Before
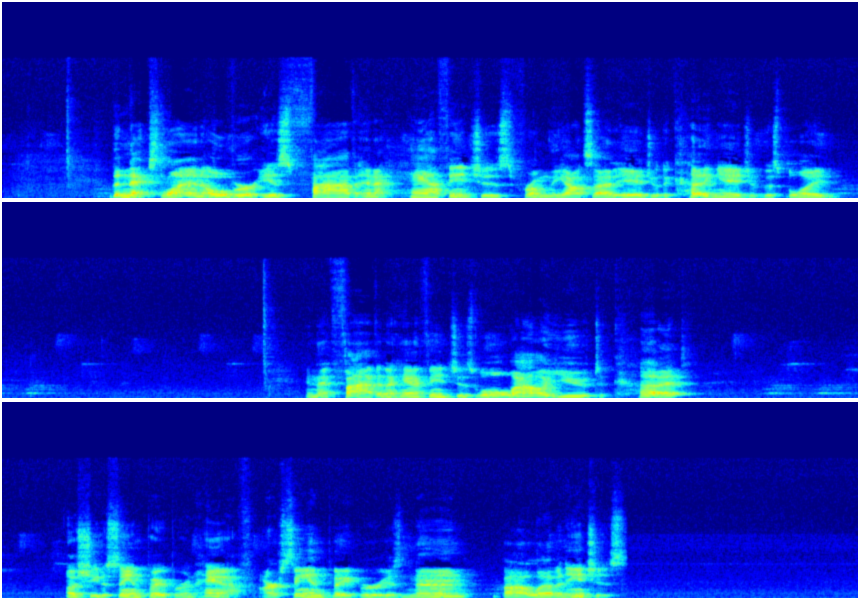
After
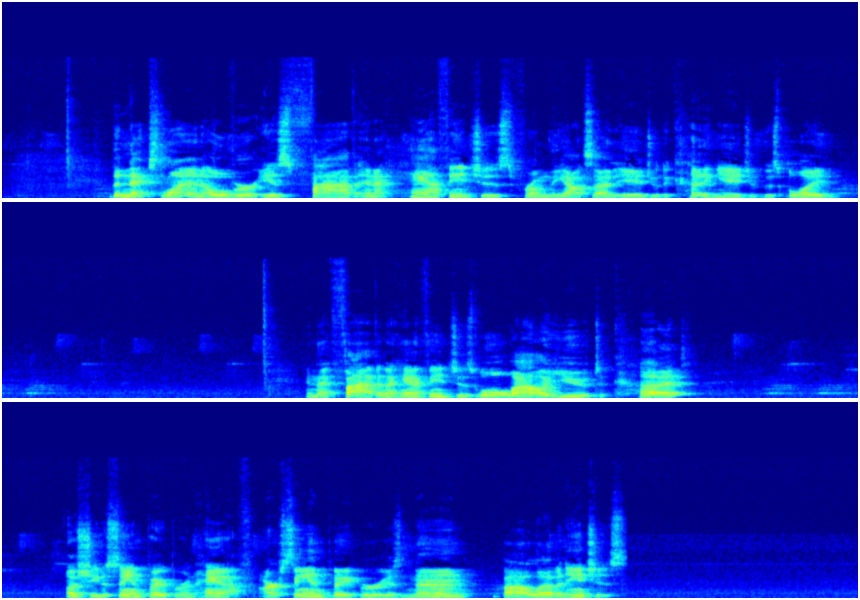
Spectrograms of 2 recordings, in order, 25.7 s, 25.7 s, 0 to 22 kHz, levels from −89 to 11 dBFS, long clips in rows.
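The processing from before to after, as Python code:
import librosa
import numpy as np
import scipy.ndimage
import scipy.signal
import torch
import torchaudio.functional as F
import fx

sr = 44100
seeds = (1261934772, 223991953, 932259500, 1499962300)

y = fx.peak_eq(x, sr, hz=740.0, db=fx.steps((0.0, -4.0), (6.05, -12.5), (7.76, 2.0)), octaves=1.6)
y = F.gain(torch.from_numpy(y), -3.0).numpy()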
